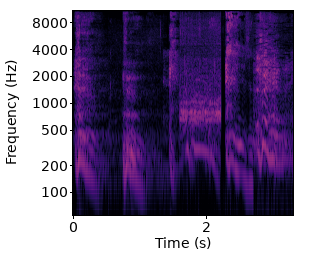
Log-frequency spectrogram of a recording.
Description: He says he has a cold now, but has aggressive fits of coughing almost every time he speaks in public.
